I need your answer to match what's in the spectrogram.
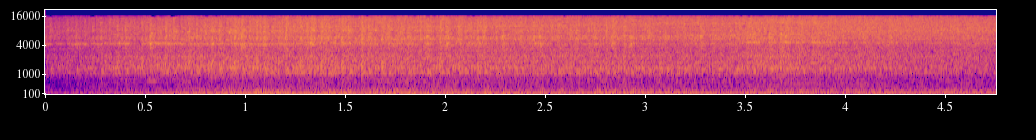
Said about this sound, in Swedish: Chauffören kör ut på vägarna och styr söderut.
